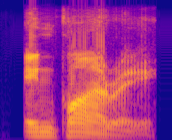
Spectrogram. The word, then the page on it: enquiry: British English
